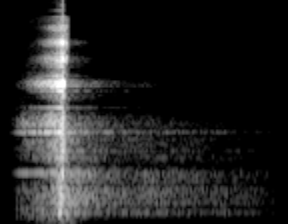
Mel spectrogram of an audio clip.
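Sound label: musical swell short reverse, drones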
